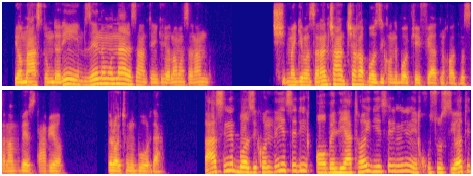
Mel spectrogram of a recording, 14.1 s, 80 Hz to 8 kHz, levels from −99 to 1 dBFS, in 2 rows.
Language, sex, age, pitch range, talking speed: Persian, male, 20-39, 115-160 Hz, 130 wpm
